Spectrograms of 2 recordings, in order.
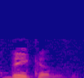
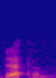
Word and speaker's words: decan: This is, for a long time, I pronounced that decan. That's what the other three constellations that accompany the main constellation, the sign of the zodiac there, but it's pronounced deacon.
